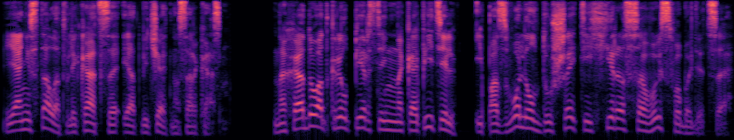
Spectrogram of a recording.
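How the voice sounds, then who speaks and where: A man narrating a first-person fantasy audiobook in a steady, measured way. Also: mid-range voice, no room sound, clean studio sound.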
